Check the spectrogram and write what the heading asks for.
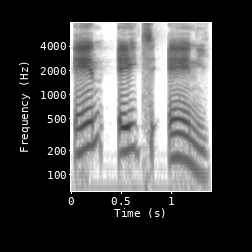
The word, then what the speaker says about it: n8n: Eh, e a origem, né, como a gente normalmente teria que pronunciar, é NHN, que deriva do node node node node, que é a junção do nó com automação.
